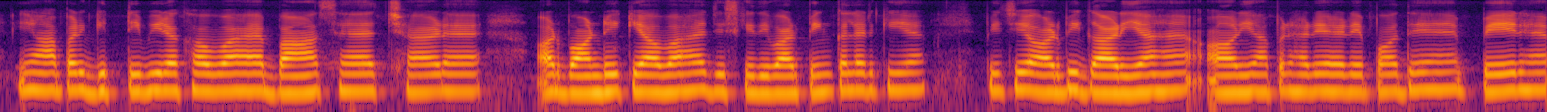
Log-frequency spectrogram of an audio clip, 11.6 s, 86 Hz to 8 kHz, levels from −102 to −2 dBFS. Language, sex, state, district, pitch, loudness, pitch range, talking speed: Hindi, female, Bihar, Saharsa, 200 Hz, -22 LUFS, 195-210 Hz, 180 wpm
